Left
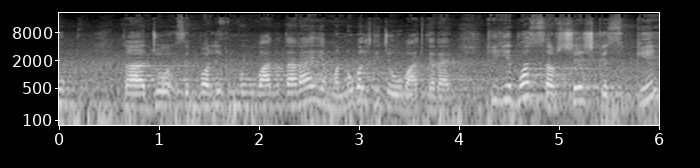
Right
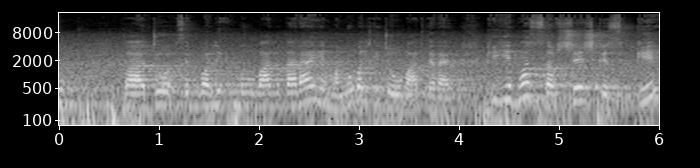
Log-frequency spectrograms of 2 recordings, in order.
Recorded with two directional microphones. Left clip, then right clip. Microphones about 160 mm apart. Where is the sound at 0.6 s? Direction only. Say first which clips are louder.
Left 4 dB; 30° left (ahead or behind).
